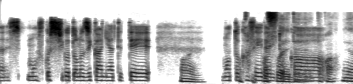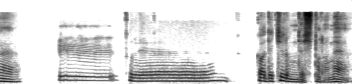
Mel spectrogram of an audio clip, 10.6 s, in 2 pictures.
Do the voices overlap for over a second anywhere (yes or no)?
yes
